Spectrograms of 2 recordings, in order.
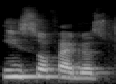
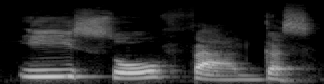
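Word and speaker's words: oesophagus: esophagus. O is silent. आप O ना भी लिखो तो चल जाएगा. esophagus.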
